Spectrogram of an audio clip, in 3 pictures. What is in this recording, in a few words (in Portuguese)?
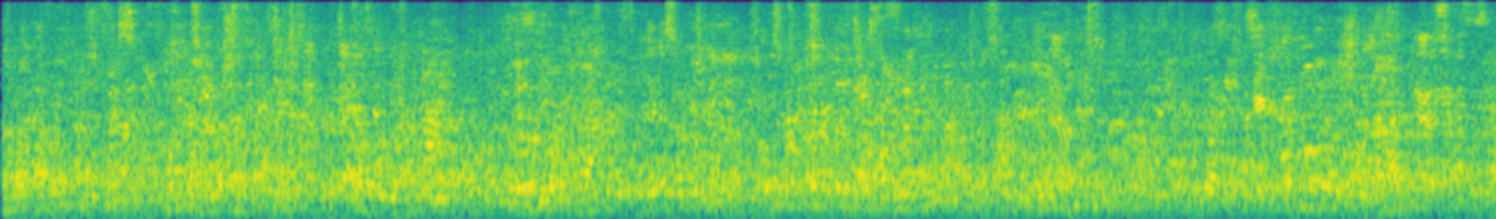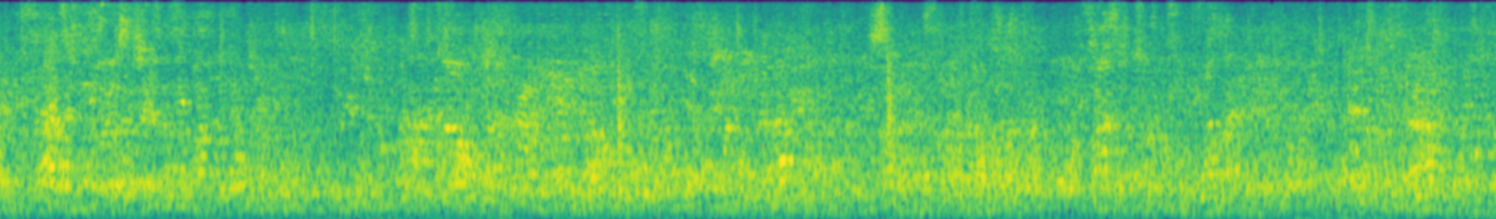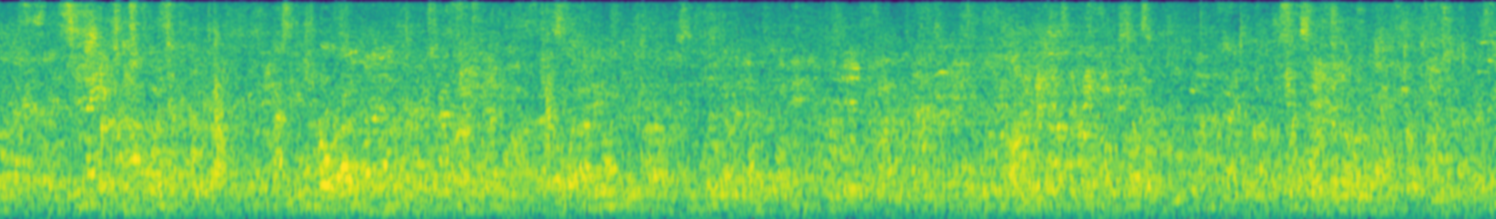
Vozes predominantemente masculinas no corredor; multidao; Colecao Sonora do Cerrado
